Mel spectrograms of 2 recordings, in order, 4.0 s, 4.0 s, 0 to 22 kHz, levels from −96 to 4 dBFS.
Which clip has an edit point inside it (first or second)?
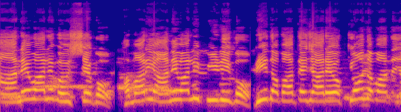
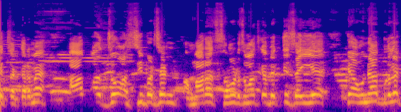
first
